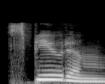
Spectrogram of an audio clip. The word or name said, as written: sputum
